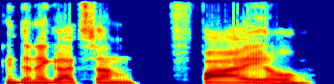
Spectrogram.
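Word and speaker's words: Pfeil: Oh yeah, I got a tiny little palm set for like detail work, and then I got some file. That's how you say it, eh? Yeah. Yeah, File.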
